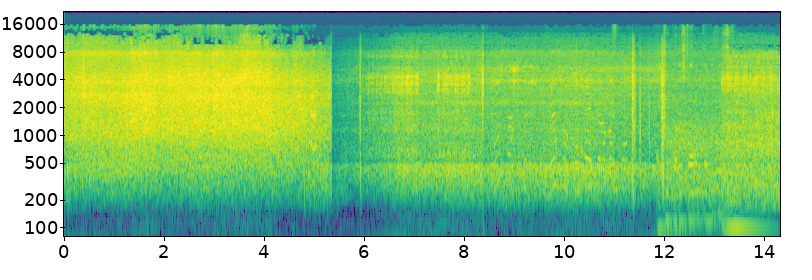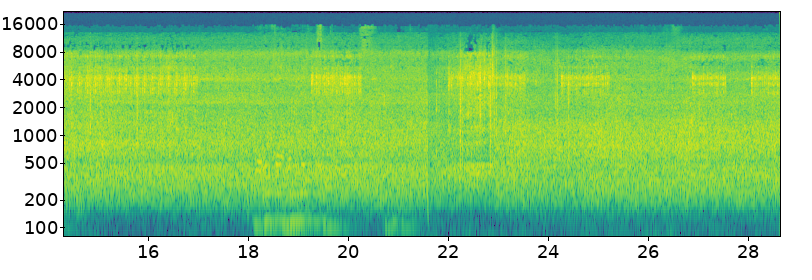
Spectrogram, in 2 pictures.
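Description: Surf rushes and washes up the shore.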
